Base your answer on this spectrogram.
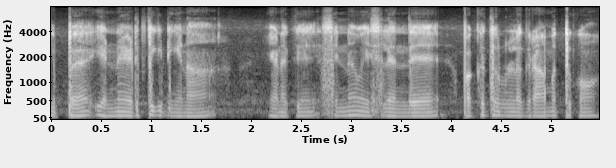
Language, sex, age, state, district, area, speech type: Tamil, male, 30-45, Tamil Nadu, Tiruvarur, urban, spontaneous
